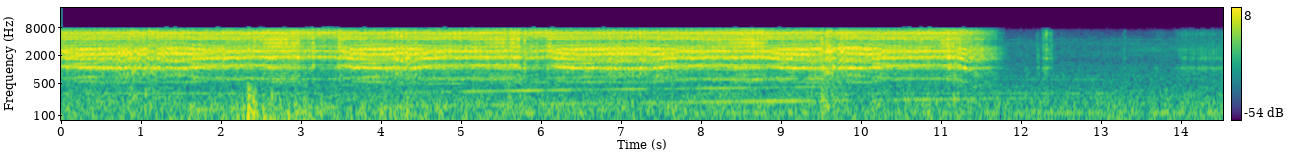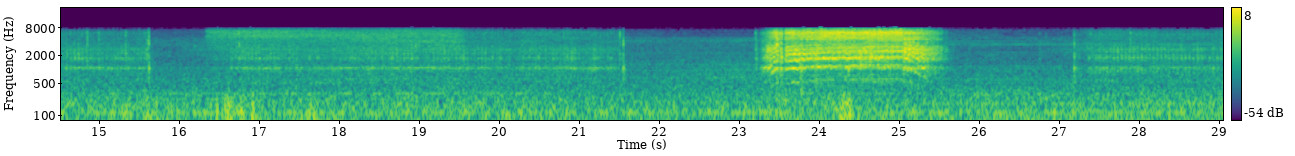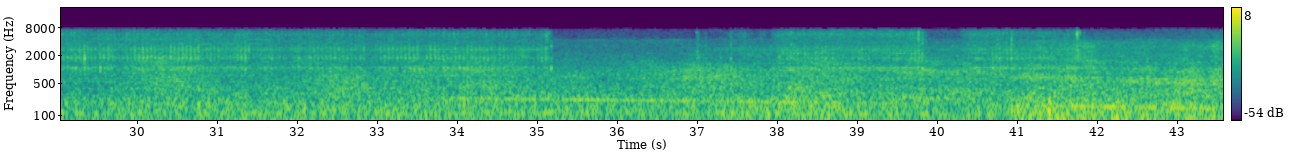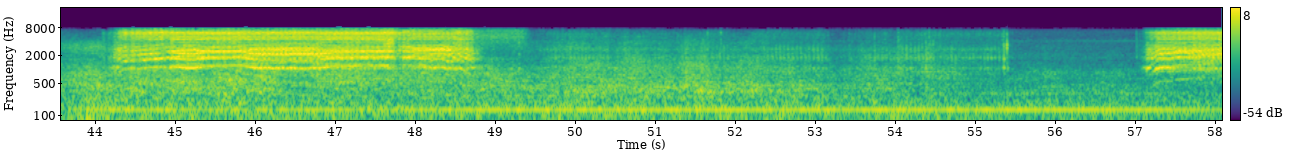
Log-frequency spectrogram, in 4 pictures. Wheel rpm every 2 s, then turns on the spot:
160, 160, 160, 160, 160, 100, 0, 10, 10, 20, 10, 50, 90, 10, 20, 30, 20, 10, 0, 10, 10, 0, 120, 160, 50, 20, 20, 20, 50.
14-22 26-36 38-42 48-56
